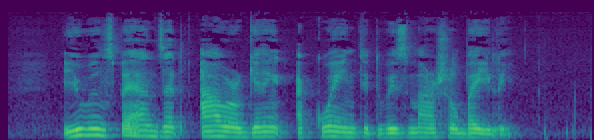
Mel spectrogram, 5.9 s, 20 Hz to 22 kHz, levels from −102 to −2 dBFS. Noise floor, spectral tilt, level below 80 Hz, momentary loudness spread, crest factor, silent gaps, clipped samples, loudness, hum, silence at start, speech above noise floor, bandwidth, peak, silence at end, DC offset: -68 dBFS; -6 dB/octave; -78 dBFS; 7 LU; 16 dB; none; under 0.1%; -33 LUFS; none; 0.65 s; 35 dB; 13.5 kHz; -18 dBFS; 0.85 s; under 0.1%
